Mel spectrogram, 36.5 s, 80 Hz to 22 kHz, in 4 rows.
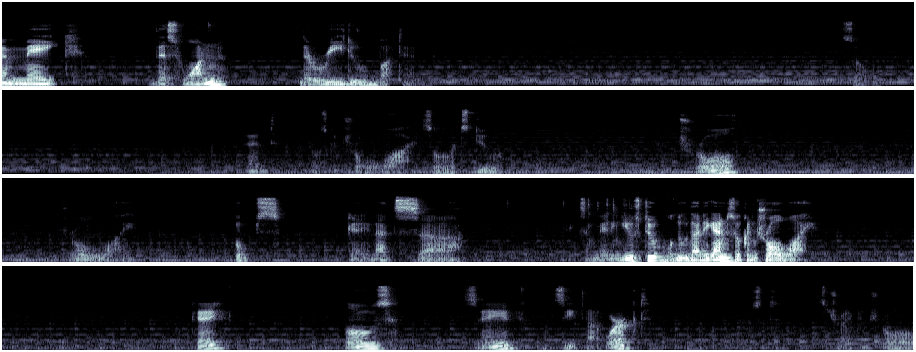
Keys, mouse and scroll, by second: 36.3-36.4 scroll up 1.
